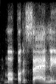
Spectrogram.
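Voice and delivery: usual speaking voice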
